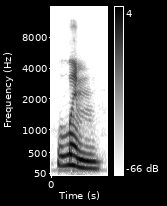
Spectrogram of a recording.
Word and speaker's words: limb: a piece of cloth which is wrapped around a wound or an injured limb here the bee is silent limb this refers to bandage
